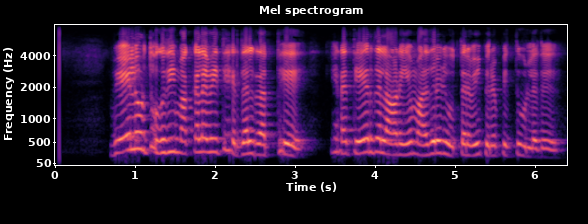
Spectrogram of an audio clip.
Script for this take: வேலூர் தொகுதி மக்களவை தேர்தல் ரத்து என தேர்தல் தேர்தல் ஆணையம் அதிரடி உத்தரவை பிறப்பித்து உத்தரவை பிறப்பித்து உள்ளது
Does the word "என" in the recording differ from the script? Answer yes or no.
no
